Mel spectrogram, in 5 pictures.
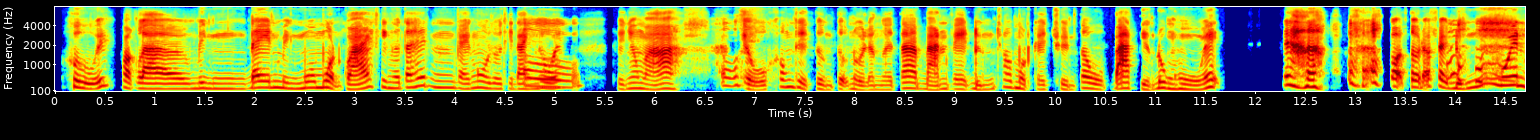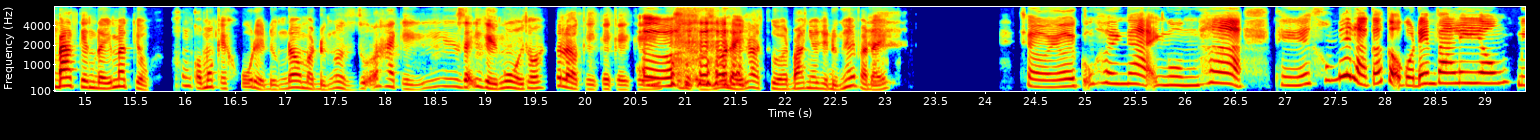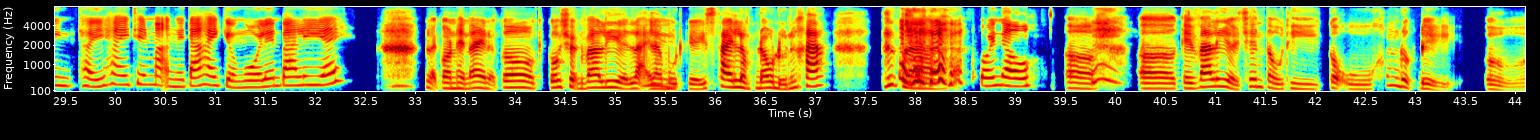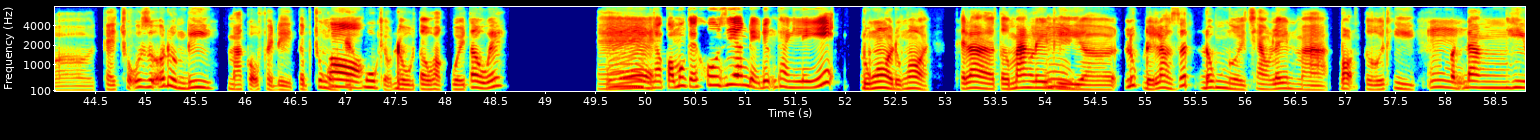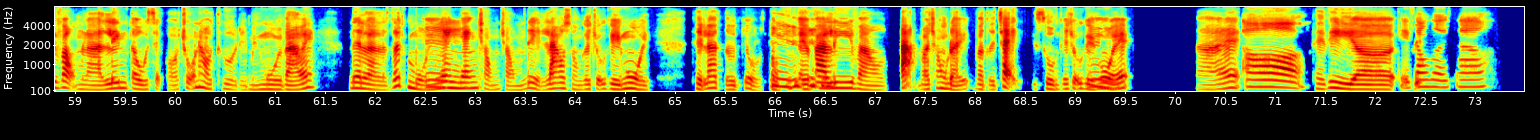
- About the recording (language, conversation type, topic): Vietnamese, podcast, Bạn có thể kể về một sai lầm khi đi du lịch và bài học bạn rút ra từ đó không?
- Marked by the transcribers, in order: laughing while speaking: "Ừ"; tapping; other background noise; laughing while speaking: "Ừ"; laughing while speaking: "Thế là"; laugh; laugh; laugh; in English: "no!"; laughing while speaking: "Tức"; laugh; laughing while speaking: "Ừm"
